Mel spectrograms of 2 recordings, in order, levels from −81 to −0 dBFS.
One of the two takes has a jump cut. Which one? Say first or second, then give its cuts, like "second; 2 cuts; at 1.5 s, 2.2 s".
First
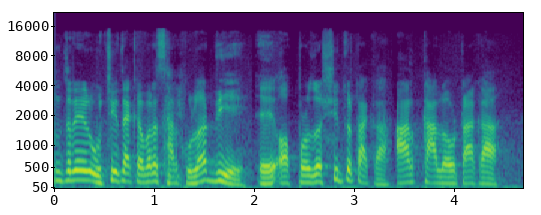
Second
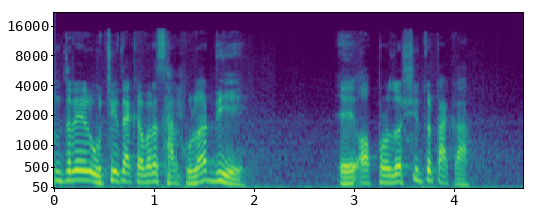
first; 2 cuts; at 1.9 s, 3.3 s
